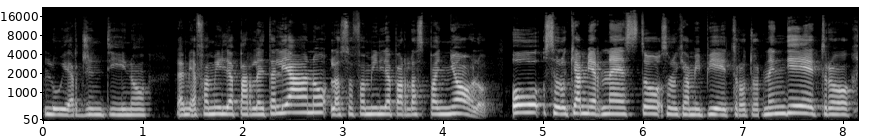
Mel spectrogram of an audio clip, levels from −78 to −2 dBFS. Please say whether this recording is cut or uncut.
cut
